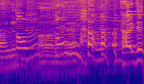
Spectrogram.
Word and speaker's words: Tom: Oh, Tong... Not "Tong"! Tom! Tong Mang...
